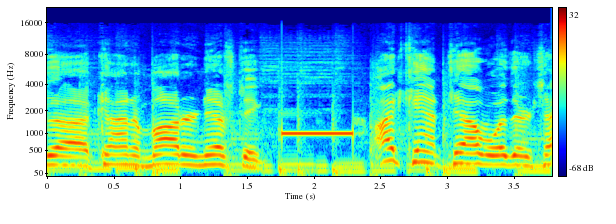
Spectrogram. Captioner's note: beep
